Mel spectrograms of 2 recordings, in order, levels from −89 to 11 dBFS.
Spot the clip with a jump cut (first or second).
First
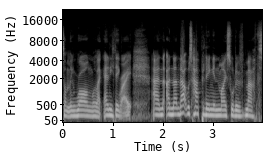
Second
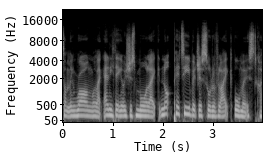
first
